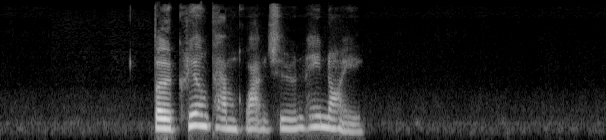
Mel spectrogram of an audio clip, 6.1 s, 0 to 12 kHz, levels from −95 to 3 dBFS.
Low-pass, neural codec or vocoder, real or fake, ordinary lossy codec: 10.8 kHz; codec, 24 kHz, 0.9 kbps, WavTokenizer, small release; fake; Opus, 24 kbps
